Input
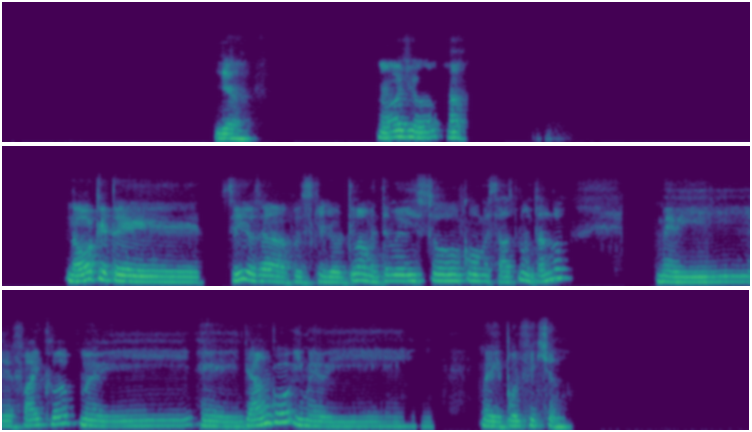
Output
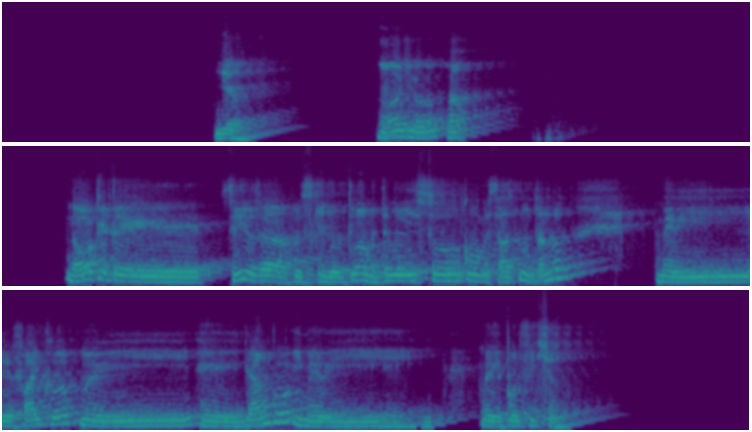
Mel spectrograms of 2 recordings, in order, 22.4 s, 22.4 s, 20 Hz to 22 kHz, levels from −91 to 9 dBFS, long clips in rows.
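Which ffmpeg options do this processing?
-filter_complex "[0:a]acrossover=split=3800[a][b];[a]acompressor=threshold=-38dB:ratio=4[c];[b]crystalizer=i=0.5:c=0[d];[c][d]amix=inputs=2:normalize=0,asplit=2[e][f];[f]highpass=f=720:p=1,volume=20dB,asoftclip=type=tanh:threshold=-23dB[g];[e][g]amix=inputs=2:normalize=0,lowpass=f=1.7k:p=1,volume=-6dB,asplit=6[h][i][j][k][l][m];[i]adelay=116,afreqshift=70,volume=-12dB[n];[j]adelay=232,afreqshift=140,volume=-17.7dB[o];[k]adelay=348,afreqshift=210,volume=-23.4dB[p];[l]adelay=464,afreqshift=280,volume=-29dB[q];[m]adelay=580,afreqshift=350,volume=-34.7dB[r];[h][n][o][p][q][r]amix=inputs=6:normalize=0,volume=-4dB"

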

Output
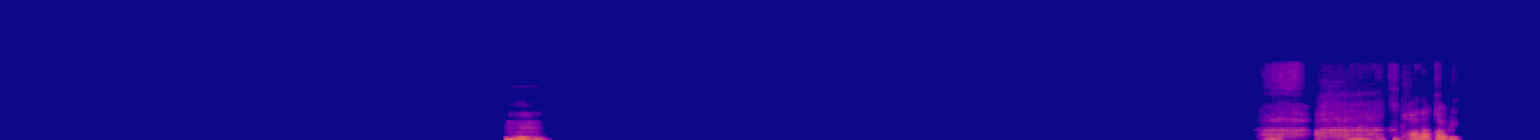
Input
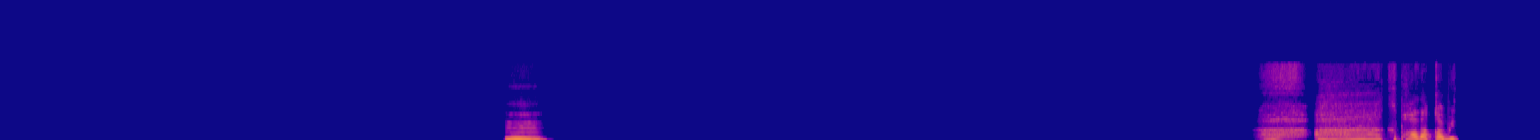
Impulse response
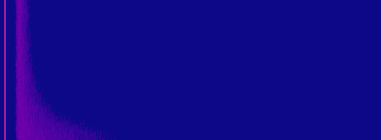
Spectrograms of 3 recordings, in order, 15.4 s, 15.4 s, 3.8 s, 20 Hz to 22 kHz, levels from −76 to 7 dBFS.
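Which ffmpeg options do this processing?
-filter_complex "[0:a]afftfilt=real='hypot(re,im)*cos(PI*b)':imag='0':win_size=2048:overlap=0.75,asplit=2[a][b];[b]adelay=32,volume=-4dB[c];[a][c]amix=inputs=2:normalize=0,volume=-3.5dB"

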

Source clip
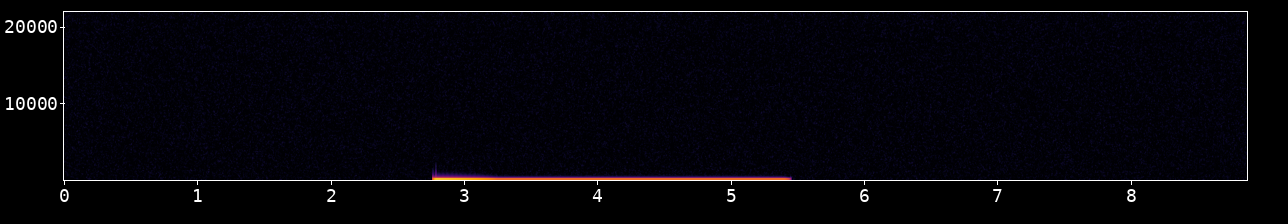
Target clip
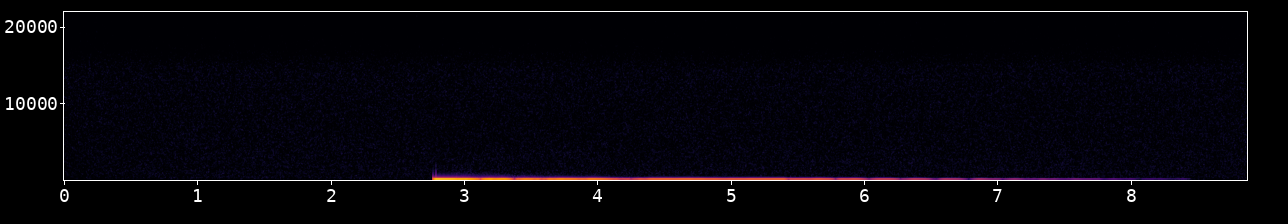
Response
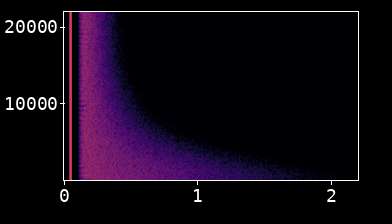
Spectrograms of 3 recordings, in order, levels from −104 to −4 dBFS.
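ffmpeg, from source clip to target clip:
-filter_complex "[0:a]lowshelf=f=71:g=-12[a];[1:a]atrim=start_sample=2205,asetrate=30870,aresample=44100[b];[a][b]afir=irnorm=-1:irlink=0"

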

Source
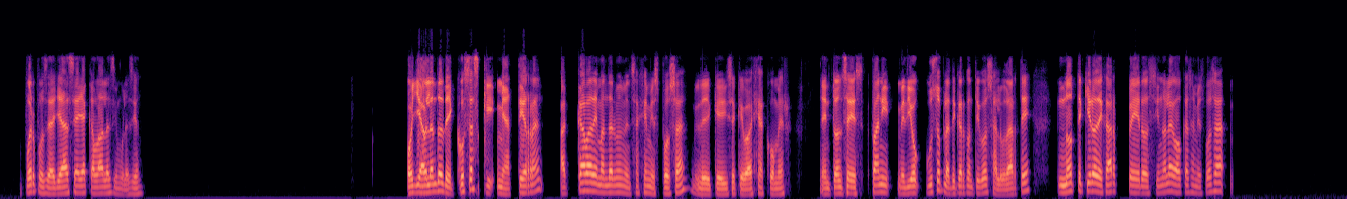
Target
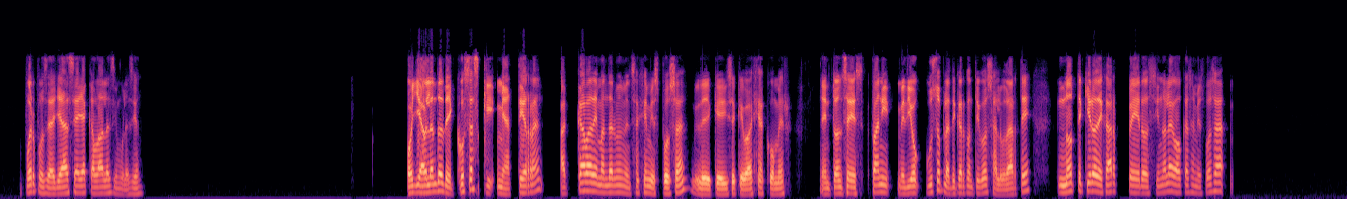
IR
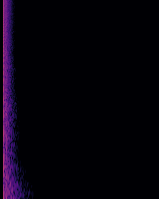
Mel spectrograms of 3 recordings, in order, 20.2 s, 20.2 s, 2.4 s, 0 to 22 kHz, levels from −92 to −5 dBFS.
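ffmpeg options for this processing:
-filter_complex "[0:a]asettb=1/sr,asplit=3[a][b][c];[a]atrim=end=9.554[d];[b]atrim=start=9.55:end=11.75,asetpts=PTS-STARTPTS,afade=t=in:d=0.004:c=qsin,afade=t=out:st=2.196:d=0.004:c=qsin,equalizer=f=370:t=o:w=0.32:g=11.5[e];[c]atrim=start=11.746[f];[d][e]acrossfade=d=0.004:c1=hsin:c2=qsin[g];[g][f]acrossfade=d=0.004:c1=qsin:c2=hsin,volume=3.5dB"

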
